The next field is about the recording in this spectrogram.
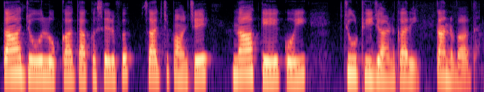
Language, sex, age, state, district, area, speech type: Punjabi, female, 18-30, Punjab, Hoshiarpur, rural, spontaneous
